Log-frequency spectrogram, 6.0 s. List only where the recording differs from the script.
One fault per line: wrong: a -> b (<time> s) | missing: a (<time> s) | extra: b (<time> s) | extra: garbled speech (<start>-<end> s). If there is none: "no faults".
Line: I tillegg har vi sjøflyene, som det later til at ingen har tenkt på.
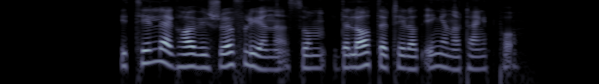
no faults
